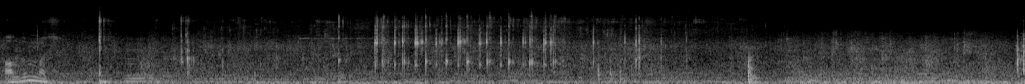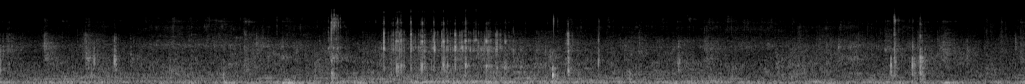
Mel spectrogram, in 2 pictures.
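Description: Backgammon checkers click against a wooden board as they are moved.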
